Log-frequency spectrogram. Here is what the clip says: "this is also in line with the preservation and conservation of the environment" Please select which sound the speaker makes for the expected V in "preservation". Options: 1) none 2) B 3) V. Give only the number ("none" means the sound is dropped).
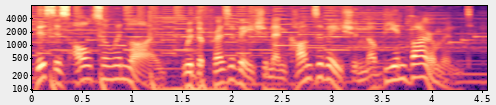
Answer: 3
